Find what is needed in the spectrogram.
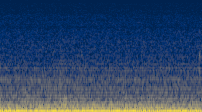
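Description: Steady low rumble of engine and tyre noise heard inside a car's cabin while it is being driven.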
